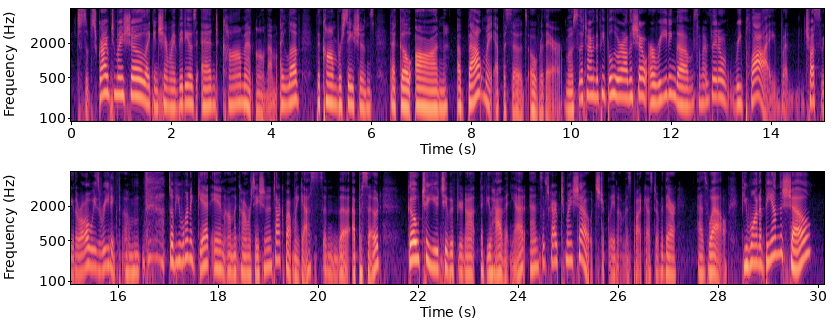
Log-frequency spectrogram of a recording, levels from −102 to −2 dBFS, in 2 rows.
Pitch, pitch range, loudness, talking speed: 170 Hz, 140-215 Hz, -29 LUFS, 200 wpm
